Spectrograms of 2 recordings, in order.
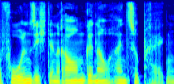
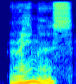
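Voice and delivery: higher, hesitant call of the name; timid; 4 semitones higher, 4 dB louder than usual. A narrator's reading. Hermine cautiously approaching Lupin, timidly. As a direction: tentatively try his name. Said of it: "sagte Hermine zaghaft".

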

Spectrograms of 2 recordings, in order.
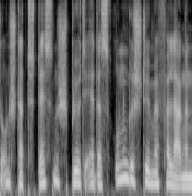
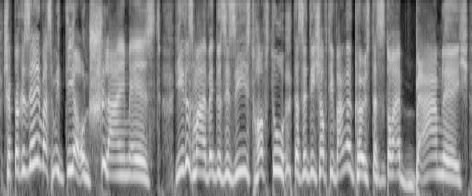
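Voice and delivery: much higher, louder, fast at the end; raging tirade; 12 semitones higher, 7 dB louder than usual. Acted. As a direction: pour contempt on him. Ginny rages at her brother.

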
